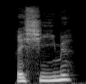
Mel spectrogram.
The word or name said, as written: regime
